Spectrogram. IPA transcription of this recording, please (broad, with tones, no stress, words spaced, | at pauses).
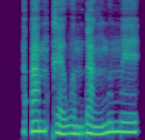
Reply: ʔa˧m kɛ˨˩˨wə˨˩˨mɗa˨˩˨ŋ mɨ˧me˧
